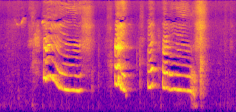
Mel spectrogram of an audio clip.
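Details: Turbo, a dog wanting his toy badly, gives two drawn-out whines that start high and glide downward, separated by a short breathy squeak.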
